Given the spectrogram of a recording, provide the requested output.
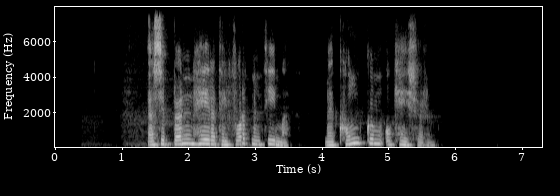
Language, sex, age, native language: Icelandic, female, 30-39, Icelandic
